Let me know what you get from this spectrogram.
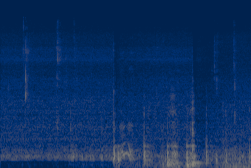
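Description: A man chewing a mouthful of crunchy, batter-coated fried sand smelt at close range, with wet mouth sounds. It is quieter at first with a few faint clicks and gets louder and more irregular about two seconds in.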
